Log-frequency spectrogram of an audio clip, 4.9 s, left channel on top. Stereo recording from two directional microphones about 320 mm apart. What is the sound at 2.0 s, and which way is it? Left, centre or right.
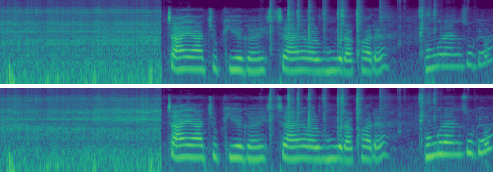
A woman's voice, centre.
